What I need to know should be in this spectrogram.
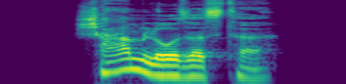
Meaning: inflection of schamlos: 1. strong/mixed nominative/accusative feminine singular superlative degree 2. strong nominative/accusative plural superlative degree
- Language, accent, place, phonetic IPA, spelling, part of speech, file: German, Germany, Berlin, [ˈʃaːmloːzəstə], schamloseste, adjective, De-schamloseste.ogg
